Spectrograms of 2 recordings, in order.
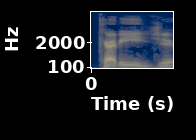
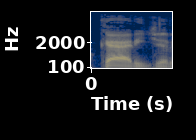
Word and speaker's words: Carige: Veniamo invece ai titoli sulle banche, ce ne sono molti, alcuni ci aprono, tanto per cominciare, il secolo XIX, eh, Carige o Carige, le viene pronunciate in entrambi i modi,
